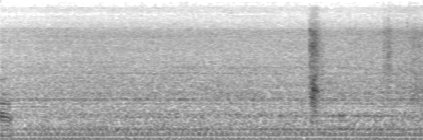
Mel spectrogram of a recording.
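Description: Steady mechanical hum with a few fixed low tones over a background hiss, with one faint tick about three seconds in.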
